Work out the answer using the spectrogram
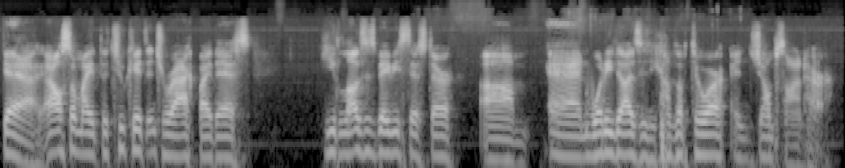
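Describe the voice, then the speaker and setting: A man co-hosting a podcast, chatting casually and telling rambling, animated stories about his two small children with many fillers. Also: medium pitch, moderate pace. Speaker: podcast co-host. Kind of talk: casual chat.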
